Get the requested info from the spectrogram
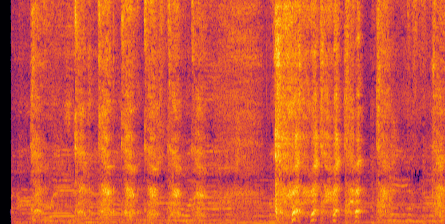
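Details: A short run of coughs from a girl, over loud background music.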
